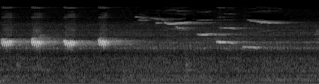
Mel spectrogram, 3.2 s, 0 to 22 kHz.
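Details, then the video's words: Four loud, identical whistled notes from a song thrush come in quick succession, followed by softer, varied high twittering phrases. "Song Thrush 2"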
